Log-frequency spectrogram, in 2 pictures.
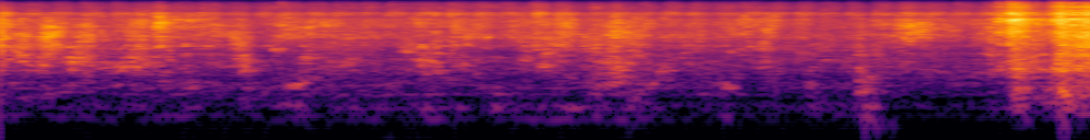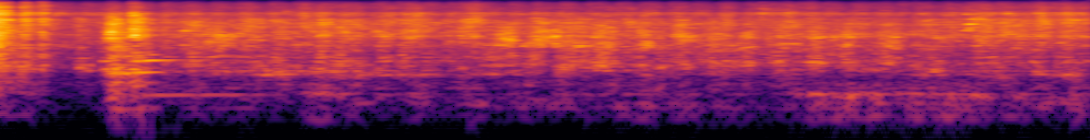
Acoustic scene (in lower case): kitchen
